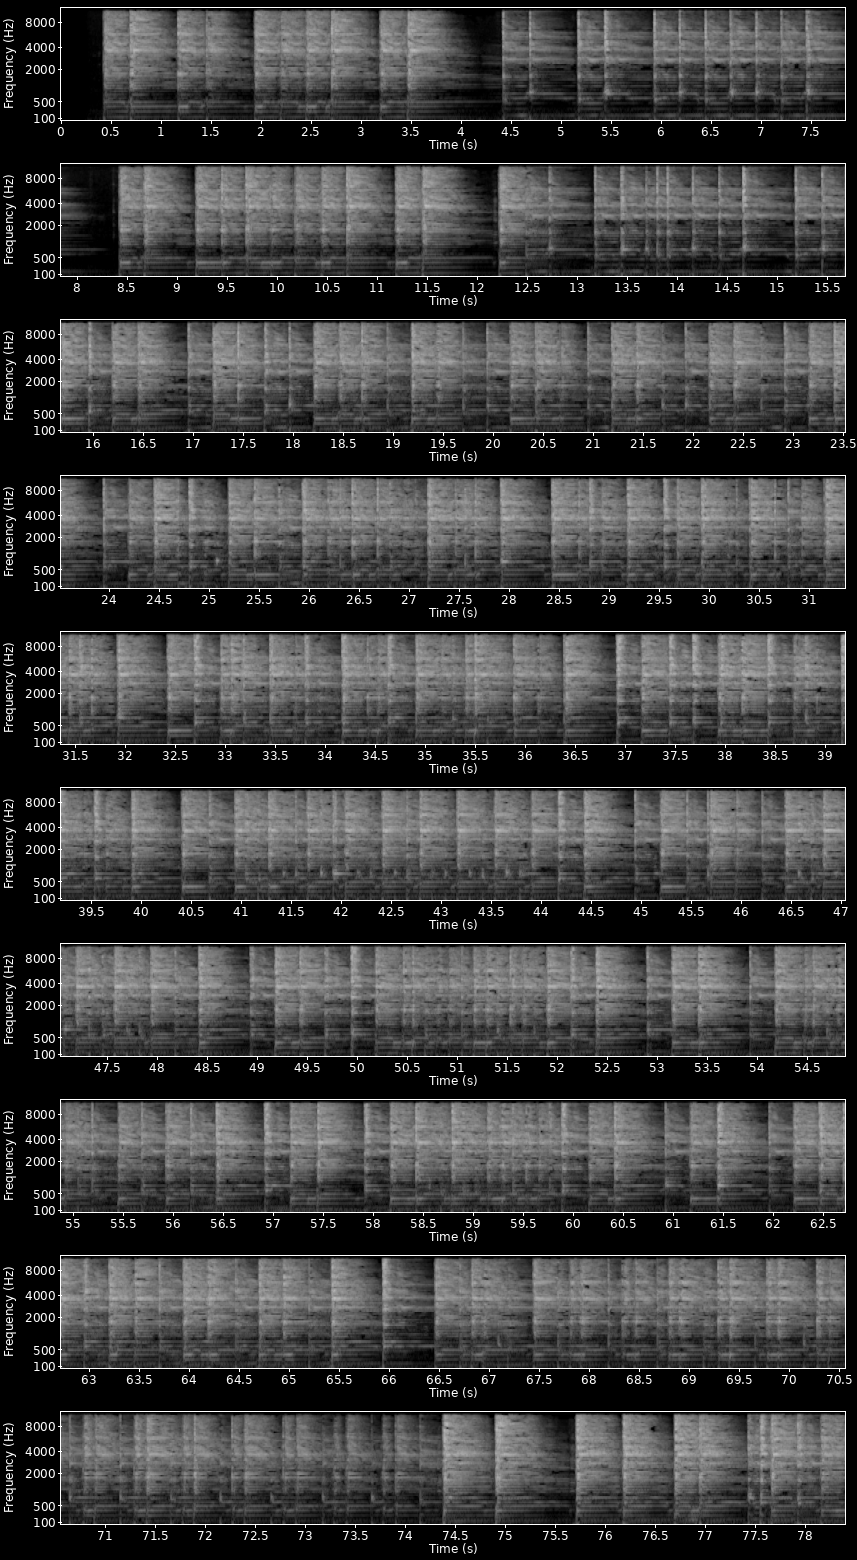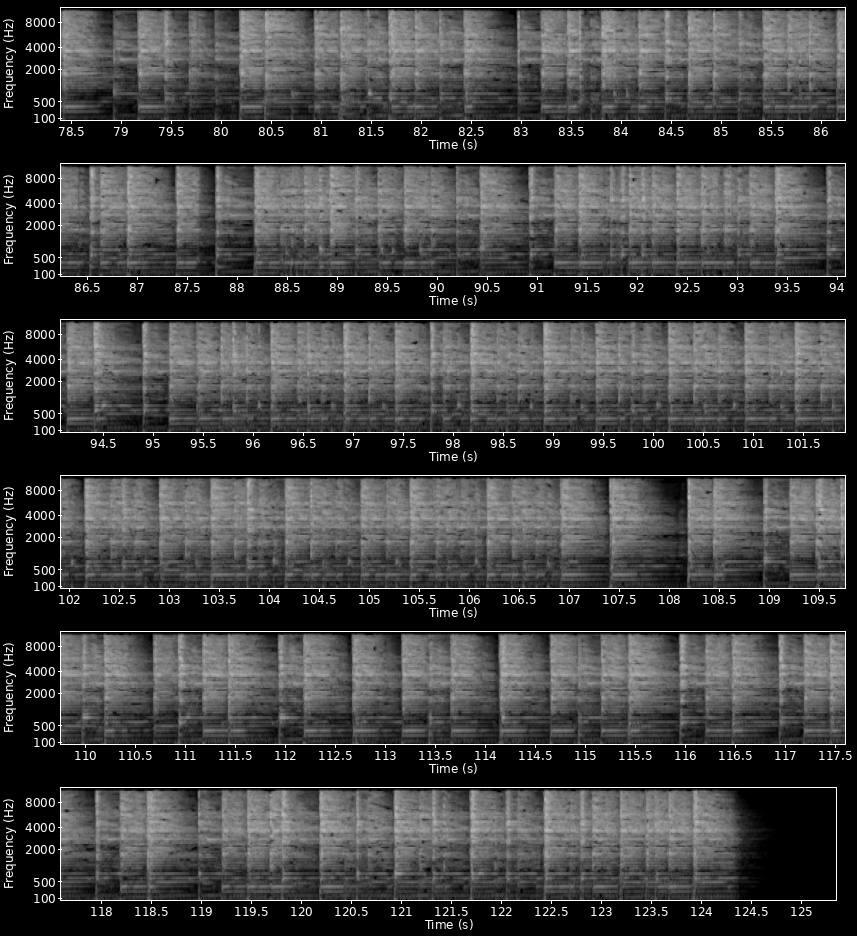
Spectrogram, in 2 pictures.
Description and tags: Buzz sticks impro
An improvisation on Filipino bamboo buzz sticks - freestyle - you can cut it up into several different phrases, loops, fx., etc.
percussion, bamboo, twang, buzz, buzz-sticks, groove, fx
